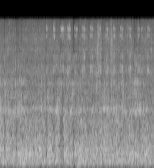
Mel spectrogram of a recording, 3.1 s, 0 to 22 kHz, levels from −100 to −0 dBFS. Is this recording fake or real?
real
